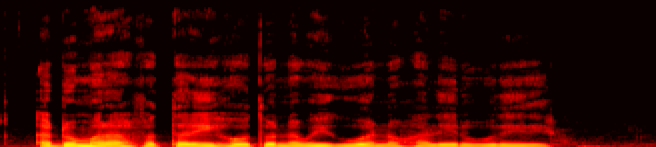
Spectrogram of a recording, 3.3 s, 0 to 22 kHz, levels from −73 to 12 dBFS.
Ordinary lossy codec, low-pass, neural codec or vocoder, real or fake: none; none; none; real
